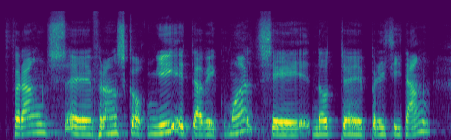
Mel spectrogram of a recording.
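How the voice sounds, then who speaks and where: At a very slow pace, a woman with a Swiss German accent speaks in a dark, mellow tone at a medium pitch. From German-speaking Switzerland. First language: Swiss German (speaking French). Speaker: community organization director. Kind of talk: conference presentation. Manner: hesitant, many fillers.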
